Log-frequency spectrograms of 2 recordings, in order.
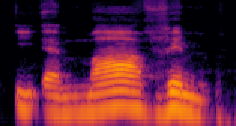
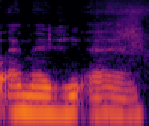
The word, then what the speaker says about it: Mavim: Yeah, M-A-V-I-V-I-M, Mavim. Yeah. Did I do it right? M-A-V-I-M. Oh, M-A-V-I-M.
